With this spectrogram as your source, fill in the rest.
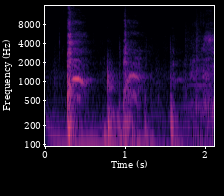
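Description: A person coughs in several harsh bursts, close and fairly loud, with short pauses between the coughs and no speech.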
